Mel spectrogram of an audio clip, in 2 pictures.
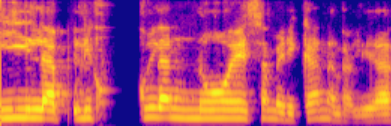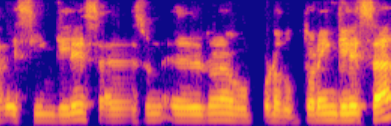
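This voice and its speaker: A man speaks with a Mexican accent in a dark, mellow tone. His pace is moderate, and his pitch varies in an ordinary way. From Mexico. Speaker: film director. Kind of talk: interview.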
